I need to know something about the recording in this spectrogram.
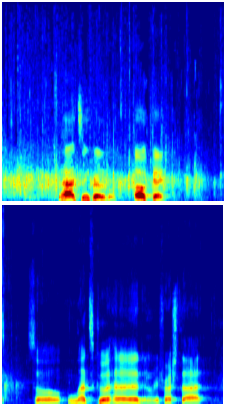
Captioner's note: applause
